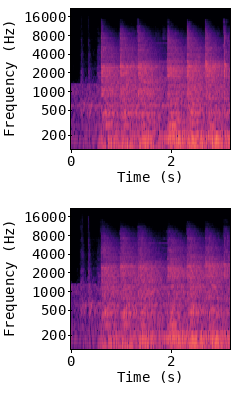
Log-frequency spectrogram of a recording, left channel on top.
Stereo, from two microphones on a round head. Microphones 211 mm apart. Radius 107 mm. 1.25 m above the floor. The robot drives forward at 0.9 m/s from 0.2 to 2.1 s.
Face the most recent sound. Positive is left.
turn(degrees=30)  # may be behind; listen again after turning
